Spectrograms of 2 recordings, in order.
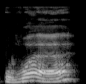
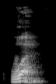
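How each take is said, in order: First: The vowel in the word is full. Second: The vowel in the word is reduced.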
